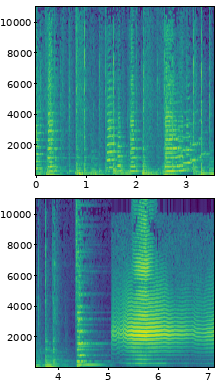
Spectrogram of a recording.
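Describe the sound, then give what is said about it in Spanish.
Mosquito buzzing from the kind of mosquito that spreads dengue: a high, whining drone that swells and holds steady through the final seconds, alone with no voices. “El mosquito que transmite el dengue vive en el agua clara que parece limpia y se junta en las gomas”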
